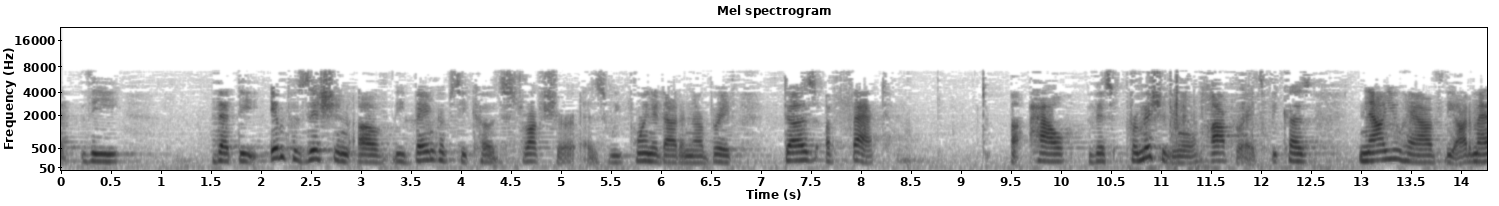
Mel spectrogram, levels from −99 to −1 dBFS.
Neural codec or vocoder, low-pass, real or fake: none; 7.2 kHz; real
